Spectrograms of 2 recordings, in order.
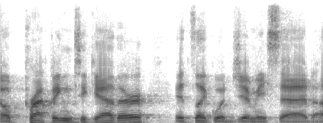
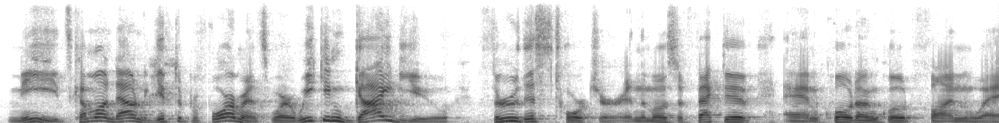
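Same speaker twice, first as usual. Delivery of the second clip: mock ad read; 4 semitones higher than usual. Mock ad plug for their business.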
